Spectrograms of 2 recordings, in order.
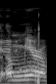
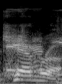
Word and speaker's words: Amera: So her name is Amira, but it's spelled C-A-M-A-R-A. I mean, no. I just said camera. A-M-E-R-A. So it's A-M-E-R-A, and I used to say, what's up, camera?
